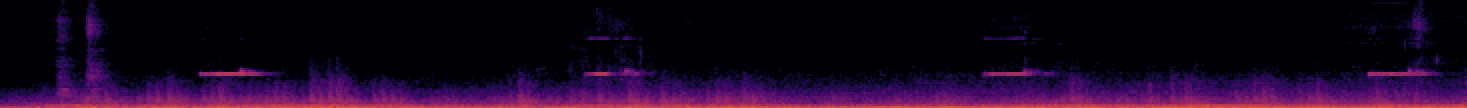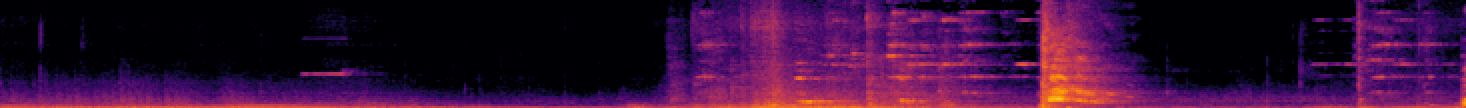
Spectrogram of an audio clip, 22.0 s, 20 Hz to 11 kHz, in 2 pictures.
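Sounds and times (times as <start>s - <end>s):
elevator low rumble: 0.0s - 22.0s
steady hum: 2.0s - 16.1s.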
